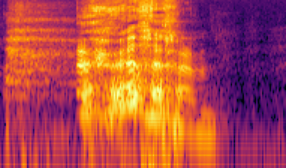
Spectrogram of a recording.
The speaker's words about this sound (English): Just clearing my throat. I did not realize that otherworldly entities even had throats.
